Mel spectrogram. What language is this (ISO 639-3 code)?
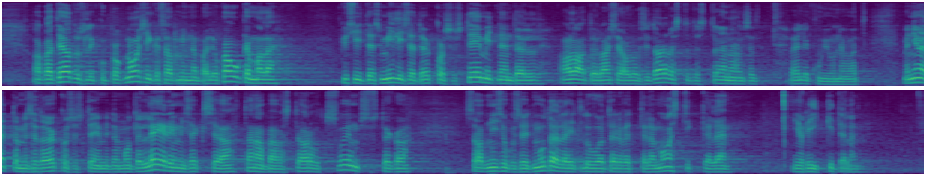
est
